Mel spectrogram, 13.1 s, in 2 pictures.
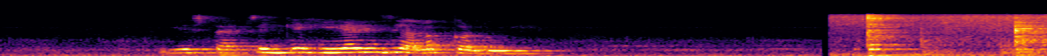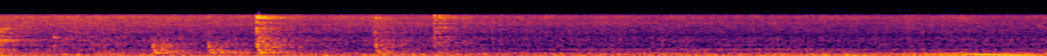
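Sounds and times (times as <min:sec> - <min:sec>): beans sizzling in oil: 0:05.2 - 0:13.0
spatula knocking and scraping pan: 0:05.3 - 0:09.5.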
